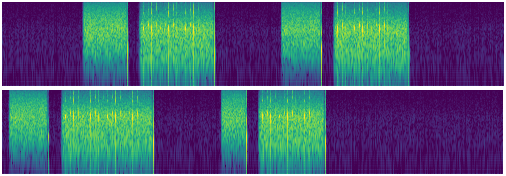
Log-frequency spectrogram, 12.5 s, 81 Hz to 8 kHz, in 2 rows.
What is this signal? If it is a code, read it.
Pulse dialling, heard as a rotary dial, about 10 pulses a second. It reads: 7 7 9 6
